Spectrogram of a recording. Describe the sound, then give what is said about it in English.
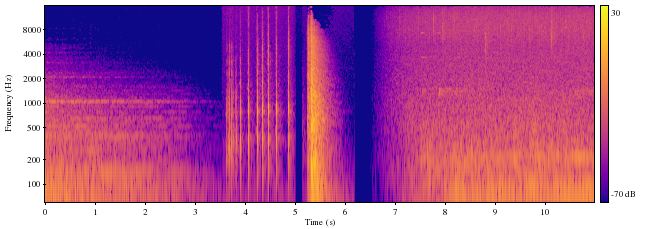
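A low droning hum fades out, a quick run of clicks follows, then a sharp, loud thunderclap, a brief hush, and steady rain pouring down at night to the end. “It was a rainy night, and I had just finished dropping off an order at a small local home.”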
